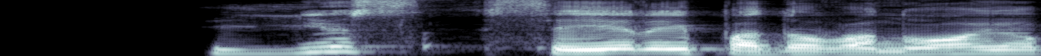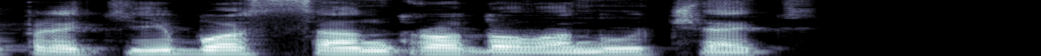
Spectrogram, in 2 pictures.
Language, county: Lithuanian, Kaunas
